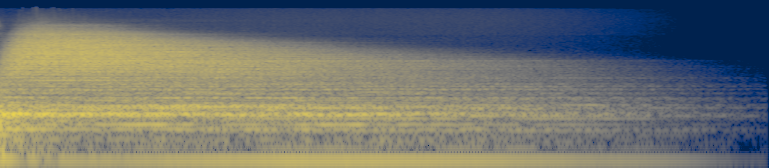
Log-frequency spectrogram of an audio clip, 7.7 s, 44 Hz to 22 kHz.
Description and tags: ⇢ GREAT Fx Gong 1
Fx Gong. Processed in Lmms by applying effects.
cinematic-gong, gong, gong-cinematic, gong-fx, gong-sfx, gong-temple, shaman, temple-gong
